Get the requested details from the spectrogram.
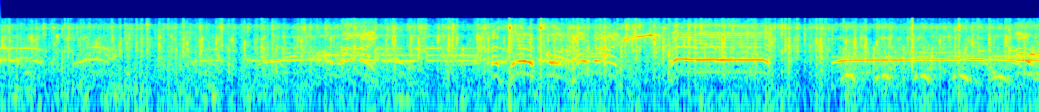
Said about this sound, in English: All right, let's give them a big round of applause.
